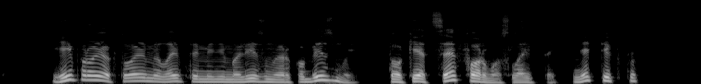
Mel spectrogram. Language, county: Lithuanian, Kaunas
